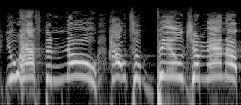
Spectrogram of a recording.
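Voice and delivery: loud, rising preacher cadence to the church; full preaching. Acted. Preacher exhorting wives in the congregation, loud and driving. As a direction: preach it hard, calling the women to build their men.

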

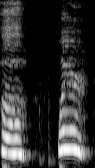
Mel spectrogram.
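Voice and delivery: put-on scared children hesitating; timid kids asking. Frightened kids ask the new teacher where their teacher went, very high and timid. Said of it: "asked the kids".

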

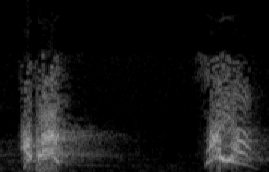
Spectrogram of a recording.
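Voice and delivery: very high, loud disbelief; acted indignant shock. Husband hears that he is to blame, indignant shock. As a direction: shoot up in mock outrage.

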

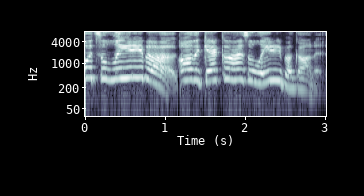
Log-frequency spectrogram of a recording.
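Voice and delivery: ordinary talk

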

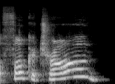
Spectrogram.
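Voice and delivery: drawn-out, high-pitched yell; big high greeting yell across a convention. Retold or imitated. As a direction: holler it loud, high and stretched out. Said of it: "I'll yell".

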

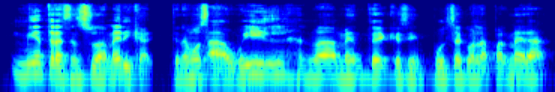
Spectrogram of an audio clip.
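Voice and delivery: ordinary delivery

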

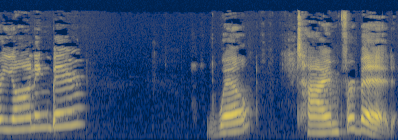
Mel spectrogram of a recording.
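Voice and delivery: ordinary delivery, nothing marked

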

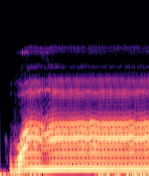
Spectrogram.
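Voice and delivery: loud, high, short mock baby wail; fake-cry like a punished kid; pretend wail. Grounded [name] wails a high mock cry at his parent.

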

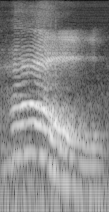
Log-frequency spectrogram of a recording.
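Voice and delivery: loud, drawn-out, unsure greeting; acted uncertain greeting. Answering a caller whose voice is unfamiliar, acted uncertainty. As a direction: stall with a hesitant, stretched hello. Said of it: "you have that weird moment where".

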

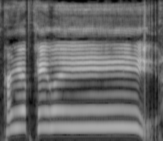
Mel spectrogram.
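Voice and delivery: high, drawn-out holler; sing-out hurry-up call; urgent calling out. Pretend. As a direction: call out in a high stretched pitch. Urging the sim on.

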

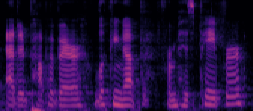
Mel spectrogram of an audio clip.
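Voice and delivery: ordinary delivery

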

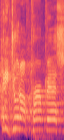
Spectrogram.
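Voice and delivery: put-on high, earnest kid question; a son asking earnestly about the driver; innocent child. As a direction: ask it with wide-eyed innocence. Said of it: "He's just like".

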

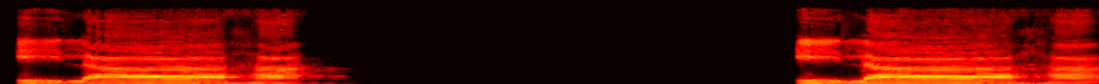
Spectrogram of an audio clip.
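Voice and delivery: ইলাহা with a crisp, distinct opening ই; slowly, hamza clearly voiced. Shown as a demonstration. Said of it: "স্পষ্ট করে উচ্চারণ করতে হবে".

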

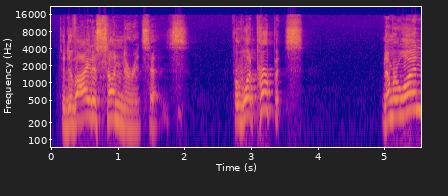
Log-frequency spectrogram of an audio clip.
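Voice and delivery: high, loud, driving preacher voice; full-force preaching. Acted. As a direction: build the sermon to a roaring peak. Preaching climax.

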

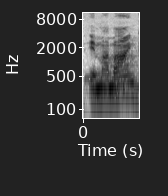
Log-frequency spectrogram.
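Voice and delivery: usual speaking voice

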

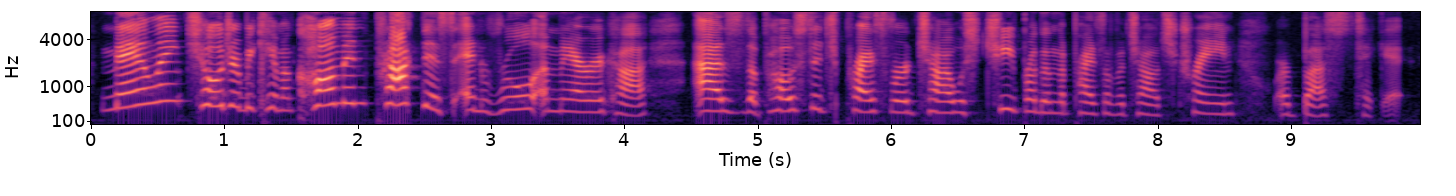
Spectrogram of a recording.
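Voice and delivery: ordinary delivery

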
